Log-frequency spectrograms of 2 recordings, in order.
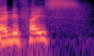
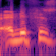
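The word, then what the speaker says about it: edifice: तो एडिफाइस और एडिफिस दोनों उच्चारण है बेटा इसके।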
